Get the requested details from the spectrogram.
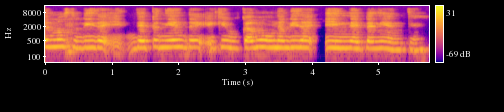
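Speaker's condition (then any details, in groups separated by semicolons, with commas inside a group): Cerebral palsy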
